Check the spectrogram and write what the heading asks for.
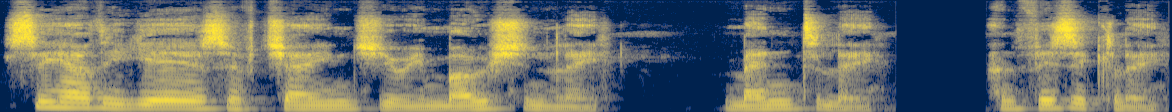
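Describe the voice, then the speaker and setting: A man guiding a meditation in a calm, soothing way, giving slow, unhurried instructions. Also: medium pitch. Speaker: meditation guide. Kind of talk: guided meditation narration.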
